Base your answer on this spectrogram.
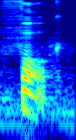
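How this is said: The R after the vowel is silent. "in British English, they say folk"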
